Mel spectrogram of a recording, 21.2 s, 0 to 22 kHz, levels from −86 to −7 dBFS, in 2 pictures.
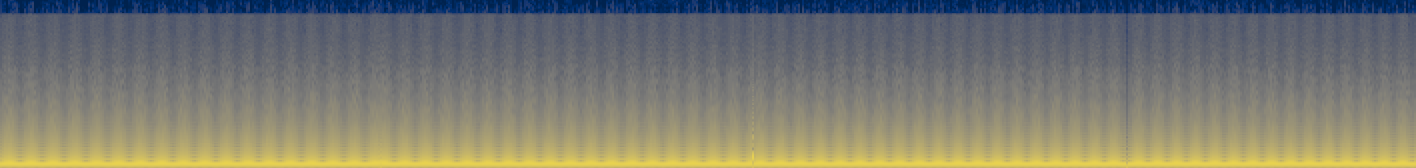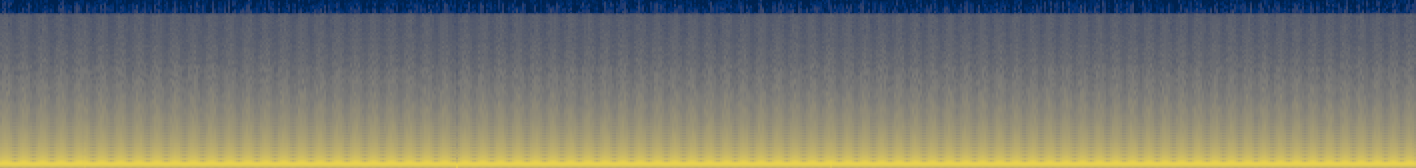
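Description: At 2.85 s and 11.25 s the sound skips abruptly, losing about a fifth of a second each time, likely audio missing between chunks of a 3 s recording cycle.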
